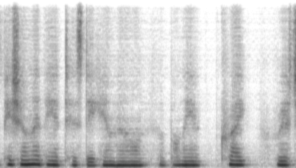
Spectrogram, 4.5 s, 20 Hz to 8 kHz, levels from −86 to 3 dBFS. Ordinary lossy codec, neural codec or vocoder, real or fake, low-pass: none; codec, 16 kHz, 0.2 kbps, FocalCodec; fake; none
